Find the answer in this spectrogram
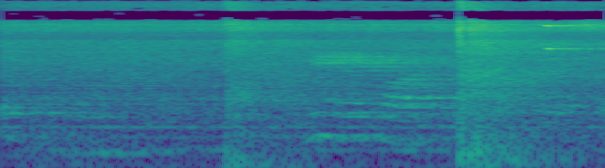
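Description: A volleyball struck twice in a gym hall, a lighter hit about a second and a half in and a louder one about three seconds in, each ringing in the hall, with players' voices calling around them.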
